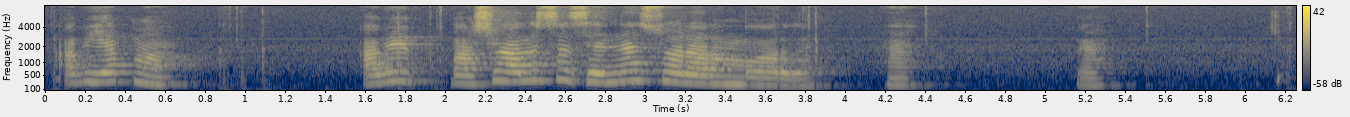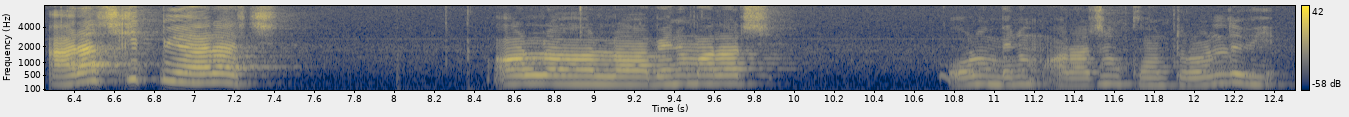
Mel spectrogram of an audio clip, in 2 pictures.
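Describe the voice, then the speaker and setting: A high-pitched woman chats her way through a driving game. She talks casually and exclaims a lot, scolding the drivers who block her way. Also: moderate pace, pauses often, fairly bright tone. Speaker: gaming video creator. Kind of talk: casual gameplay commentary.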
